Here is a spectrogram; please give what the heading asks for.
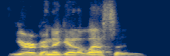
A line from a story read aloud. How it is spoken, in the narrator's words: he hollered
